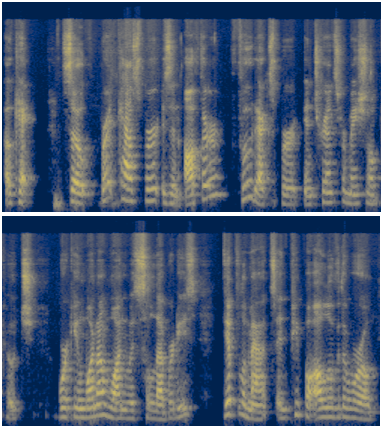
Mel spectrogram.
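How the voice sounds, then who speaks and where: A woman's voice: lowish voice, expressive, moderate pace, a little mellow, rough recording. An American woman hosting a motivational interview, enthusiastic and a little rambling, speaking in affirming phrases. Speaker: interview host.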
